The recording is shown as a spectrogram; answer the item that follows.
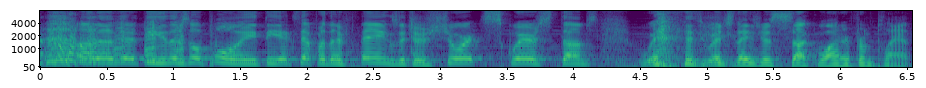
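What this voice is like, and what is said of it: Put-on Dracula vampire accent. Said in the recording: “a reverse Dracula. Still doing the accent.”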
